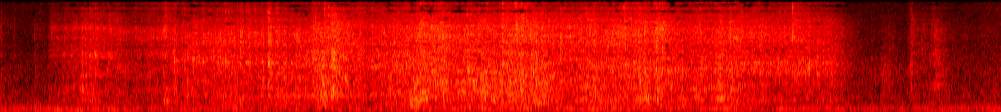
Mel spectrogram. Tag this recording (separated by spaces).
binaural floor paper scrape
